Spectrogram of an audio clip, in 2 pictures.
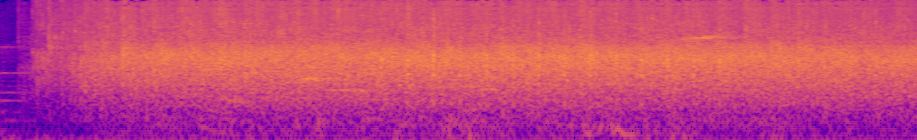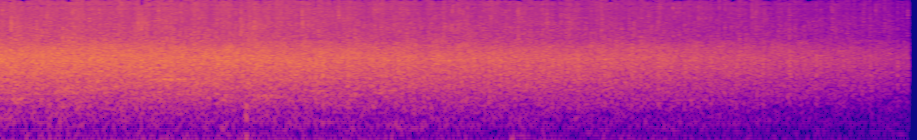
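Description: Concert audience applauding at the end of a piece. The clapping swells within the first second, holds steady, then gradually thins out and is cut off abruptly at the end.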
